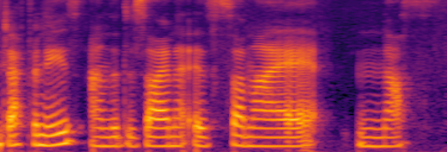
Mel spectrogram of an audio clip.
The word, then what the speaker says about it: Nasu: and the designer is Sanae Nasu? Probably Sanae Nas, because you don't always say the U at the end of Japanese.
